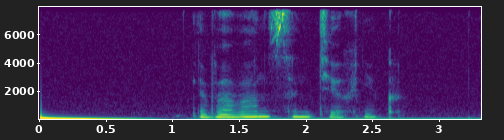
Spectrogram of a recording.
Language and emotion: Russian, neutral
